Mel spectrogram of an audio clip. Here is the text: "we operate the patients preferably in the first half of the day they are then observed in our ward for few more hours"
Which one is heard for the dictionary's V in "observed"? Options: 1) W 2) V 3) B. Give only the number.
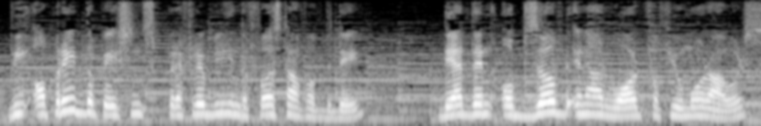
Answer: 2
